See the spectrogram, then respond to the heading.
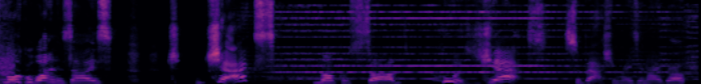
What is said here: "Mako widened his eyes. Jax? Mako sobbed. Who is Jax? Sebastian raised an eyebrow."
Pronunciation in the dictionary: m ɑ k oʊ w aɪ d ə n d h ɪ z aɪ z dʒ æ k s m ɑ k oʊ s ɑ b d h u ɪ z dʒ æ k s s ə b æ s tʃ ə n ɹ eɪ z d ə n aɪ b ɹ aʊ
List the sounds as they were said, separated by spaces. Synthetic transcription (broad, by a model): m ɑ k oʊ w aɪ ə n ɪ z aɪ z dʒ æ k s m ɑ k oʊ s ɑ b h u ɪ z dʒ æ k s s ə b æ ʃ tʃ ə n ɹ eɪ z ə n aɪ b ɹ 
